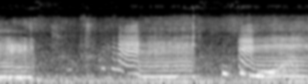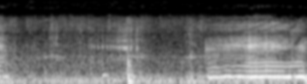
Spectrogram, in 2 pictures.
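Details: Otters giving heart-melting whining calls: harmonic, nasal wails that sweep downward, in bursts near the start, middle and end, with one sharp click between them and steady low background music beneath.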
